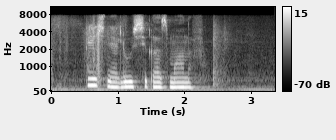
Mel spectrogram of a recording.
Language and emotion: Russian, sad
